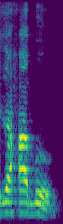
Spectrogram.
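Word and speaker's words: ذهبوا: Even we don't pronounce this alif. This alif only to protect the pronunciation of the zahabu.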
